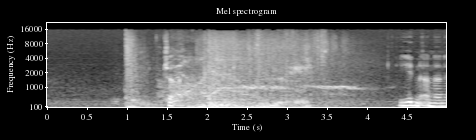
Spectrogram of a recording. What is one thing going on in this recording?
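Card game sound effects crash and chime.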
